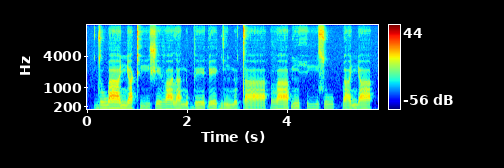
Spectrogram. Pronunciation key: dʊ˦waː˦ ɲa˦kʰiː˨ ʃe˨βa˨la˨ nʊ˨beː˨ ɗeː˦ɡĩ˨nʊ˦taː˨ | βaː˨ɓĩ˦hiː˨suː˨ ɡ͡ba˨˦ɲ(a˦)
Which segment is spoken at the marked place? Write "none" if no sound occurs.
a˦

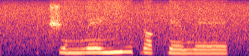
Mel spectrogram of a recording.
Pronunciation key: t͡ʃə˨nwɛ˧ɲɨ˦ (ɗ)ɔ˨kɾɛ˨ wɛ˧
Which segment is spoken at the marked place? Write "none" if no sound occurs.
ɗ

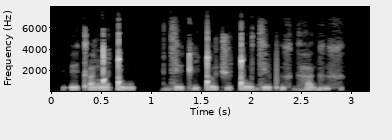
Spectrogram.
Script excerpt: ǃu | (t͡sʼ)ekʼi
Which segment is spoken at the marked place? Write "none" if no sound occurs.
d͡z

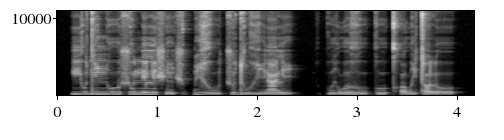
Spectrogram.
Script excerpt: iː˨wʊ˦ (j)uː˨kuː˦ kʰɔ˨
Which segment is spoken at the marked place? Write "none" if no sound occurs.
ɣ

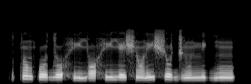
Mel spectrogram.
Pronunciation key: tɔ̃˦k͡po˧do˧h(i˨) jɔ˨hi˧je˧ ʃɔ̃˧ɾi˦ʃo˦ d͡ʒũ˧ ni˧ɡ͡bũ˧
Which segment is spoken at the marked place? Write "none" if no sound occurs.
i˨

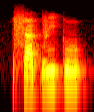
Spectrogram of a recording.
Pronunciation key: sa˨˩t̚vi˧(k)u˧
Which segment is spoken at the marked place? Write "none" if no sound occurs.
k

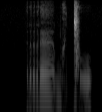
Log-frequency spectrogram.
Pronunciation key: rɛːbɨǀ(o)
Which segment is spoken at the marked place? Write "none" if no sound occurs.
u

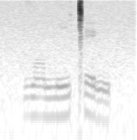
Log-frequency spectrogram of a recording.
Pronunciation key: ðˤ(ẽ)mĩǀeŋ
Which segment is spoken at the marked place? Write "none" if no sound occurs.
ĩ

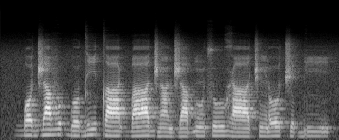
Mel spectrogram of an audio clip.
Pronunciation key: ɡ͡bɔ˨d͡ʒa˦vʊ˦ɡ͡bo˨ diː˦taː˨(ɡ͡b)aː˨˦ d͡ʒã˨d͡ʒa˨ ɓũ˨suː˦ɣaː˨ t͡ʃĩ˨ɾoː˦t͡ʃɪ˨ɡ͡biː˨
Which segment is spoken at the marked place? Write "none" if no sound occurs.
ɡ͡b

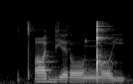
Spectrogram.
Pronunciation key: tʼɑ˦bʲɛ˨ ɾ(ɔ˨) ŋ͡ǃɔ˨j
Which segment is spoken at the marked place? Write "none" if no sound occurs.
ɔ˨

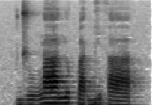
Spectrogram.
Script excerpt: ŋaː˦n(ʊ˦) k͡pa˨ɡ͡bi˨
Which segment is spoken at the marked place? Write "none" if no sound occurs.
ʊ˦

